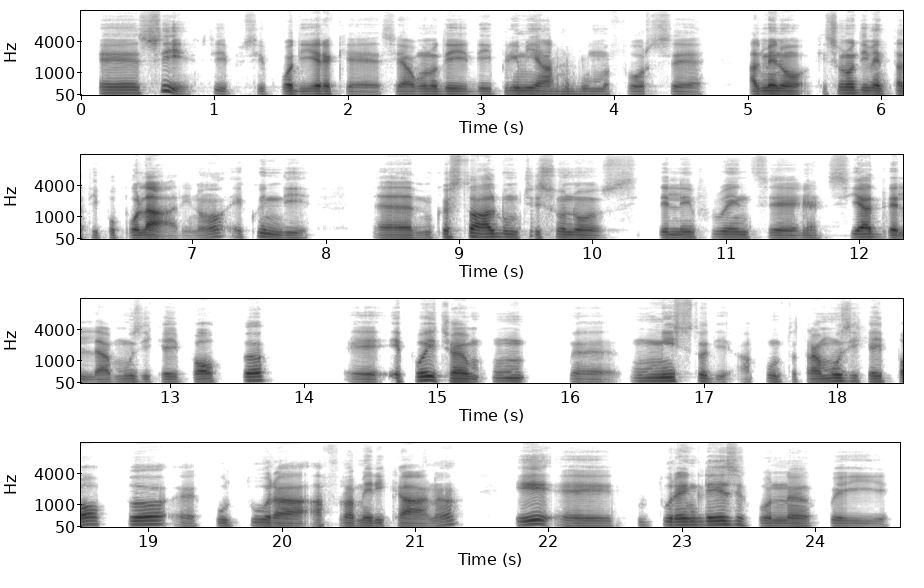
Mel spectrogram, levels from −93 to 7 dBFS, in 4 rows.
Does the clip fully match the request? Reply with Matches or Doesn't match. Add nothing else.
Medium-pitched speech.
Doesn't match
